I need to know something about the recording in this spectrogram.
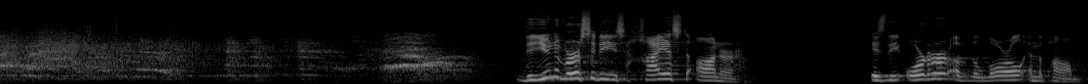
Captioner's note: applause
